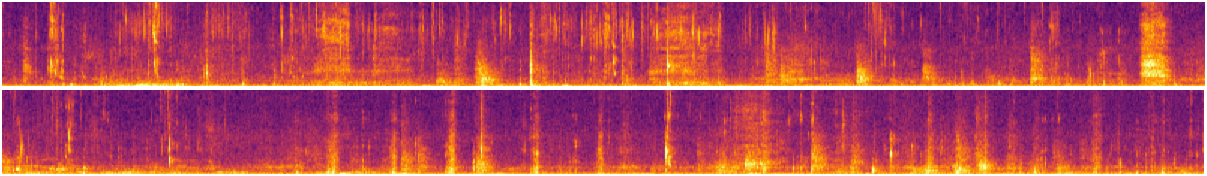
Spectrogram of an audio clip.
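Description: A person chewing and eating spicy chicken and rice by hand, with many small wet clicks and crunches of chewing, over a steady low hum.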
